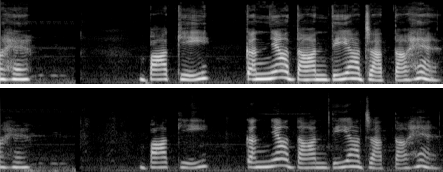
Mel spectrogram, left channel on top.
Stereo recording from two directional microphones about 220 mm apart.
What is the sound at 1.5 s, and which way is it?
A woman's voice, 45° left (ahead or behind).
